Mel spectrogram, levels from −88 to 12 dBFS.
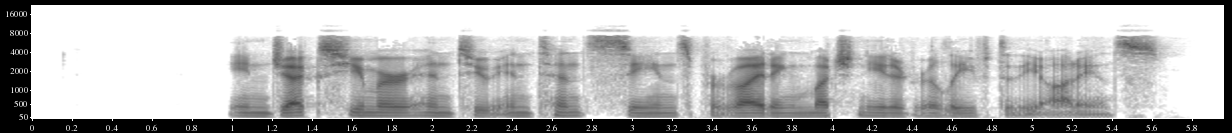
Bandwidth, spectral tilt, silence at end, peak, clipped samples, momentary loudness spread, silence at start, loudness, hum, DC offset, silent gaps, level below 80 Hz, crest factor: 11 kHz; -2.5 dB/octave; 0.35 s; 0 dBFS; under 0.1%; 12 LU; 1 s; -23 LUFS; none; under 0.1%; none; -56 dBFS; 26 dB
